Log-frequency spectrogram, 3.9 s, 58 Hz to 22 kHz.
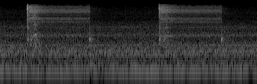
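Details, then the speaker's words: MIG welder shielding gas set to about 15 with the trigger pulled: two steady one-second hisses over a low hum, even gas flow, regulator set right. "so we're about a 15 there when i'm actually on the trigger which is good that's where we wanted to be"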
